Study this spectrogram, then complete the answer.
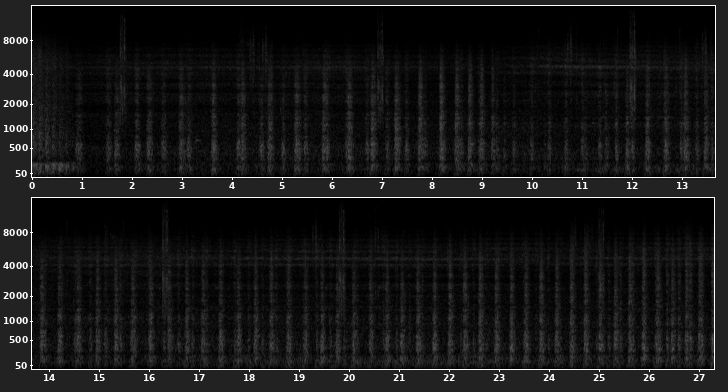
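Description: A steam locomotive chuffs hard in rapid, steady beats, heard across open country.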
